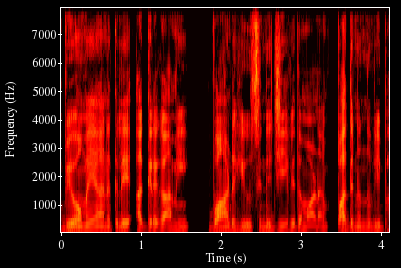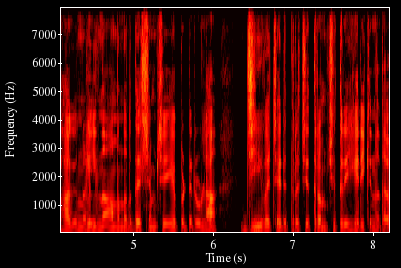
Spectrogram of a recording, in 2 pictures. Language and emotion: Malayalam, neutral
